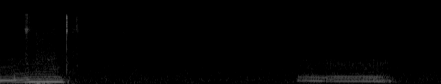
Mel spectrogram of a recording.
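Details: Sleeping Scottish Fold cat named Vayt snores softly: one short, low guttural breath at the start, then a long silent gap before a second, quieter, drawn-out rumbling snore lasting about a second.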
